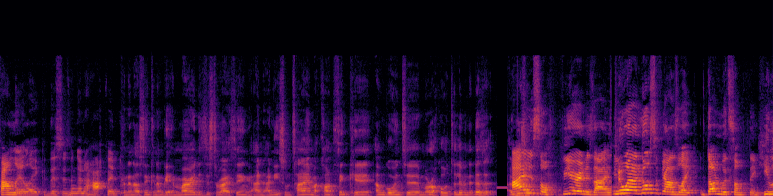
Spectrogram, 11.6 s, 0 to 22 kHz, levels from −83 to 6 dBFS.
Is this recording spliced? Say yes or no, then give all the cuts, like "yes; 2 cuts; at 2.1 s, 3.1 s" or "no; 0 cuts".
yes; 2 cuts; at 1.8 s, 7.6 s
